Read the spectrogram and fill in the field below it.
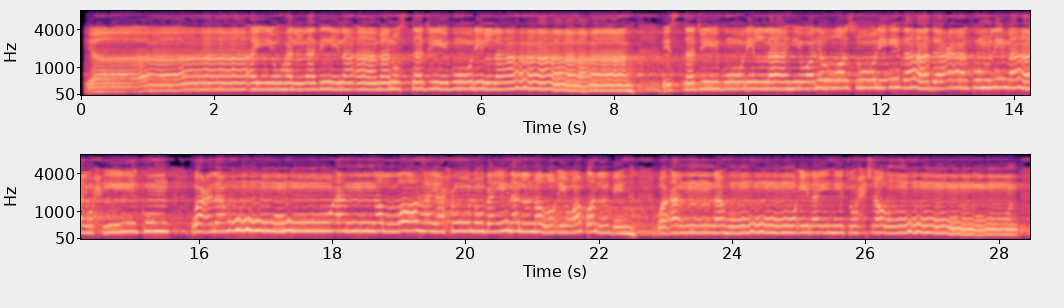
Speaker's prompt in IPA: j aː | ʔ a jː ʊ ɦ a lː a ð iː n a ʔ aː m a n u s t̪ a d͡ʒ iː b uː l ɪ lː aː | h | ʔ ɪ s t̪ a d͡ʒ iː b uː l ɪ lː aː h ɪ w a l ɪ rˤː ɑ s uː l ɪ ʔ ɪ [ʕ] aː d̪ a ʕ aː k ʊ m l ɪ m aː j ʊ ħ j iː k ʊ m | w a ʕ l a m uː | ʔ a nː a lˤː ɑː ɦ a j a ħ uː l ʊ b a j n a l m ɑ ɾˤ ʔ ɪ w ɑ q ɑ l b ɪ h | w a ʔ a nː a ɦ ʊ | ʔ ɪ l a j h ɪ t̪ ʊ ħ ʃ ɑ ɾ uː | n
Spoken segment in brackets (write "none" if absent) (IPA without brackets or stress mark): ð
